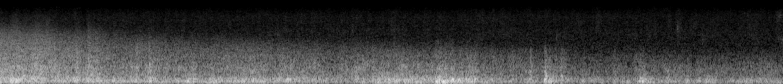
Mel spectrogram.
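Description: Thunder rumbling and slowly dying away over a hiss of rain, swelling again briefly about four seconds in.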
